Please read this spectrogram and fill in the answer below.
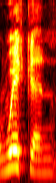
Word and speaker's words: Wicca: Well, and I think some people mistakenly connect paganism to Wiccanism or Wiccan.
